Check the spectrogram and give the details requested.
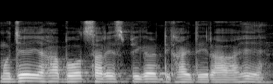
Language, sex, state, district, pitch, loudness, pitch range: Hindi, male, Arunachal Pradesh, Papum Pare, 130 Hz, -13 LUFS, 115-135 Hz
